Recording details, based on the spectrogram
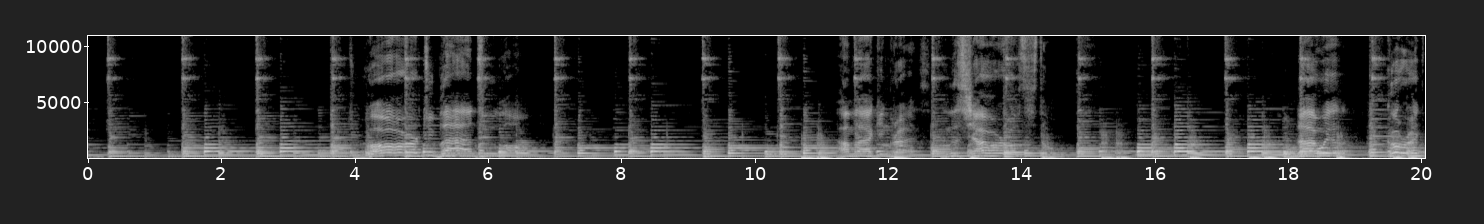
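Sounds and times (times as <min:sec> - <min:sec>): fingerpicked banjo: 0:00.0 - 0:20.0.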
